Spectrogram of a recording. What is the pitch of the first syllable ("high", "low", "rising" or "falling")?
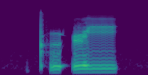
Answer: high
